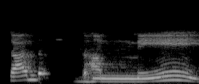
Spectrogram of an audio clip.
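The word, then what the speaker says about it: सद्धम्मे: दयाई, सब धम्मे, दा आधा है और उसके नीचे जो धा है वो पूरा वर्ण है, तो सद, सा और दा एक साथ पढ़े और धम्मे को अलग पढ़ना है।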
